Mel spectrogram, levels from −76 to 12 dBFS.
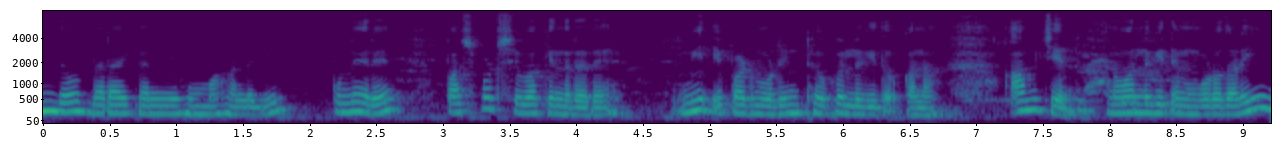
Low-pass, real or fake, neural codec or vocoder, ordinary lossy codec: none; real; none; none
